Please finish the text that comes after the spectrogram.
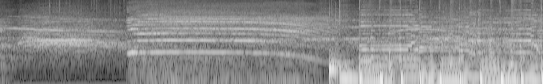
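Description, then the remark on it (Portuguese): A live concert audience in Porto Alegre yells cries of freedom and cheers for several seconds, with drawn-out shouts rising over a noisy roar, before a band kicks into a bouncy, rhythmic chamamé tune. “Quero ver vocês aí com gritos de liberdade.”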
